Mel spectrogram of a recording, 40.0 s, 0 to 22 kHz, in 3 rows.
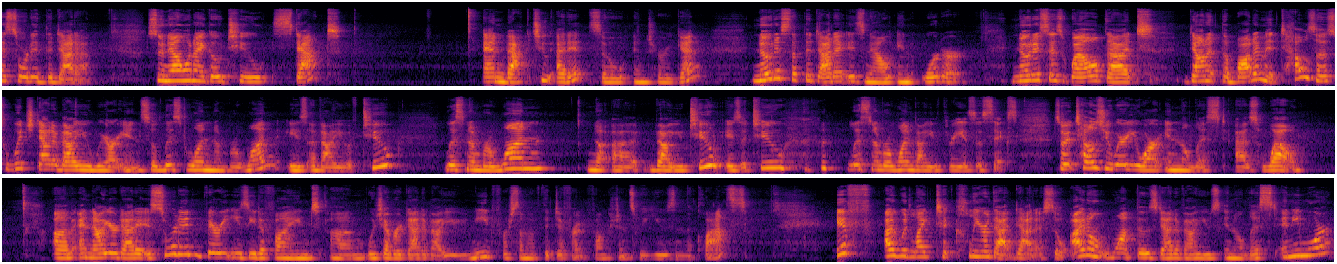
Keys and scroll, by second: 6.3 Return, 17.2 Down, 21.0 Down, 34.6 Up.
